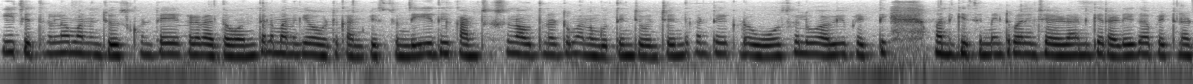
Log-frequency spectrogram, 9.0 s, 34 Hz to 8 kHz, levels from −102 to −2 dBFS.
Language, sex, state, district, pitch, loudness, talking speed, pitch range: Telugu, female, Telangana, Nalgonda, 230 Hz, -15 LUFS, 175 wpm, 220-245 Hz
